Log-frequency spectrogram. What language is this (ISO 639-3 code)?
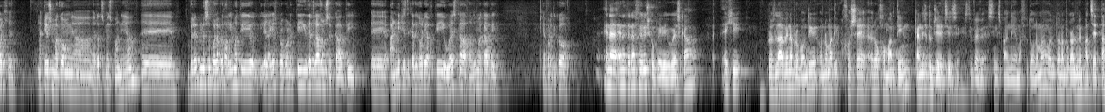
ell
